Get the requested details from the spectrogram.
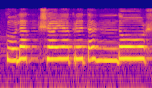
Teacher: ಇಲ್ಲಿ ಲ ಮೇಲೆ ಆಘಾತ ಬರಬೇಕು ಮುಂದೆ ಕ್ಷ ಇದ್ದ ಕಾರಣ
